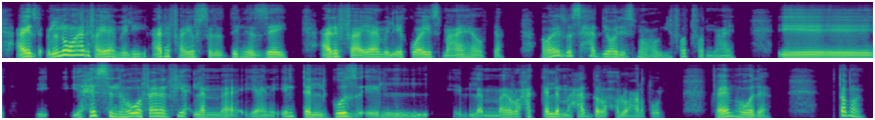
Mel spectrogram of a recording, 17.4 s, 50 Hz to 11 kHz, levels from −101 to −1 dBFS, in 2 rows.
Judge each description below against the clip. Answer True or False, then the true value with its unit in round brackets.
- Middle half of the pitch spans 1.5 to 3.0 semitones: False (4.3 semitones)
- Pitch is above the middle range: False (140 Hz)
